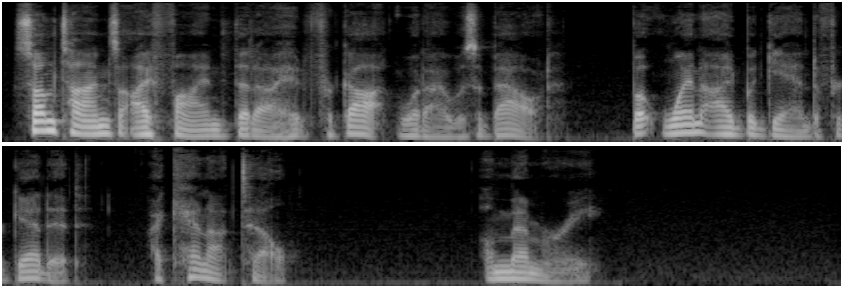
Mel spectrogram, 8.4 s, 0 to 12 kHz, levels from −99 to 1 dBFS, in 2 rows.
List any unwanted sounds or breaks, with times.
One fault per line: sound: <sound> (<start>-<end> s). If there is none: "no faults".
no faults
